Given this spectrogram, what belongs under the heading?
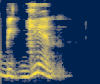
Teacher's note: So for example, begin. The stress is in gin. So we double the n and write beginning.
